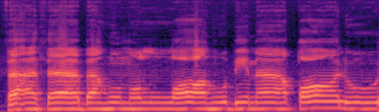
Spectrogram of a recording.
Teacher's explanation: فأثابهم، الهاء مضموم والميم مضمومة، نضم الشفتين، مضموم جاء قبل اسم الجلال، الله تفخم اللام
